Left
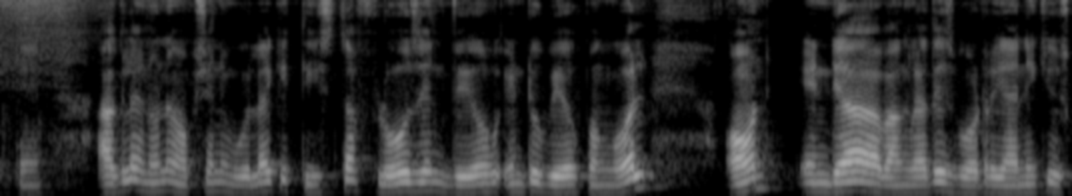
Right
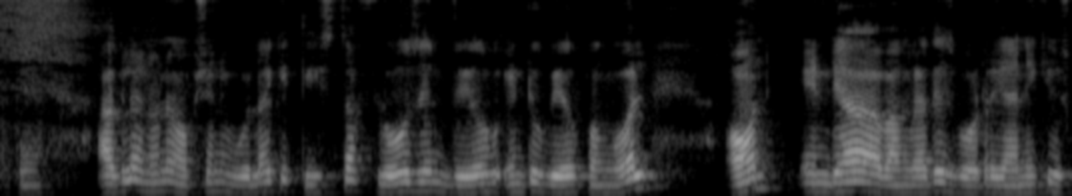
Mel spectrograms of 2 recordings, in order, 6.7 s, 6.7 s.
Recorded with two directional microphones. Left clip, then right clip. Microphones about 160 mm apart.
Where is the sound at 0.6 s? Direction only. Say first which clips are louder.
Left 5 dB; 30° left (ahead or behind).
